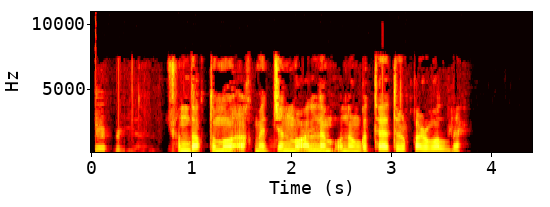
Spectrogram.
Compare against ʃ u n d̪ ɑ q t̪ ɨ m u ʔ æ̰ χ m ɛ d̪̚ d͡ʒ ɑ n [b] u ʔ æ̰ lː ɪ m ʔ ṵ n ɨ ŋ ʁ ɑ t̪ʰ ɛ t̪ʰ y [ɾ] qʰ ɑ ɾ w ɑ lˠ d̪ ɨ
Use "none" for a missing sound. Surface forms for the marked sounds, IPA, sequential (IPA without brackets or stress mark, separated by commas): m, ɾ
